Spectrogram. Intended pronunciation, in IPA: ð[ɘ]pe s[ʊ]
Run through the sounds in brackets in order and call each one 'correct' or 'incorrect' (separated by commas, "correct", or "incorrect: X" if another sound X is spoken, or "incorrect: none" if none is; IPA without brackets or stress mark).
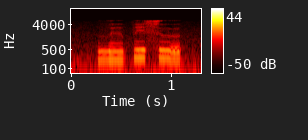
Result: correct, incorrect: ɵ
